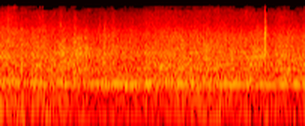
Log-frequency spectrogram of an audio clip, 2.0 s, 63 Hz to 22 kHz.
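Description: A pack of V8 Supercars touring cars racing together, their V8 engines making a steady, dense engine note with no rise or fall.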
